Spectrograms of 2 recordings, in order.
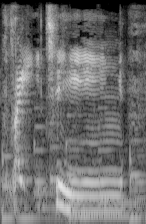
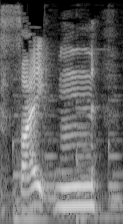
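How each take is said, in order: First: The word ends with the final g sound. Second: The word ends without the final g sound.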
